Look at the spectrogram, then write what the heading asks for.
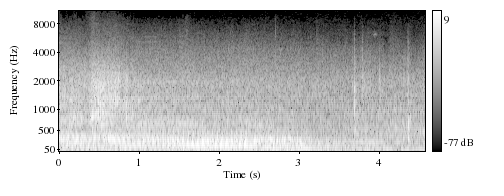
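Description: Sports car engine running steadily as the car pulls up, with a short rushing noise about half a second in. The engine dies away and stops about three seconds in, followed by a few light clicks.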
